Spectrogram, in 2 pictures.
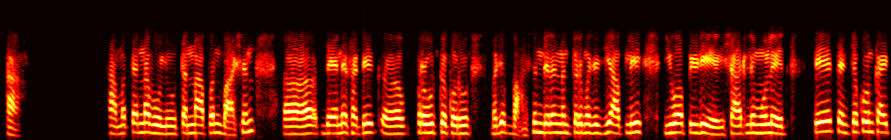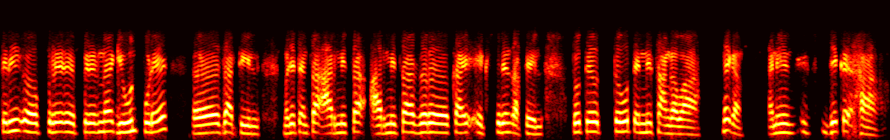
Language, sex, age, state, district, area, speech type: Marathi, male, 18-30, Maharashtra, Jalna, rural, conversation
